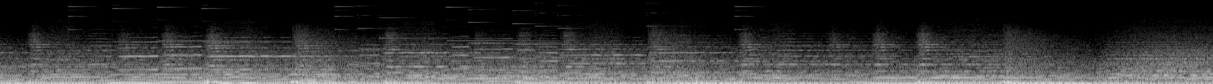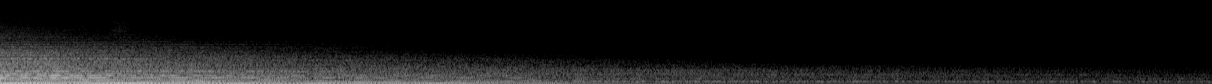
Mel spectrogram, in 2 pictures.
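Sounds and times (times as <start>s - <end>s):
flute melody: 0.0s - 17.6s.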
